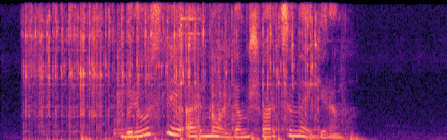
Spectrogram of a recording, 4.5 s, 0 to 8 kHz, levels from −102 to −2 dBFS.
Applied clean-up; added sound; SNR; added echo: none; Coin (dropping); 6 dB; none.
